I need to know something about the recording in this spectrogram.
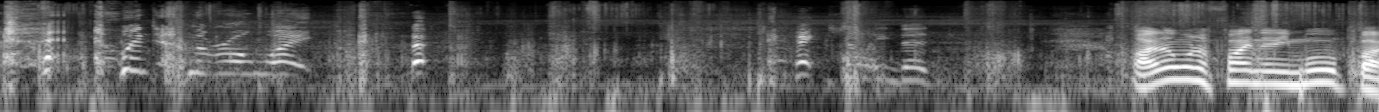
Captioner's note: cough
